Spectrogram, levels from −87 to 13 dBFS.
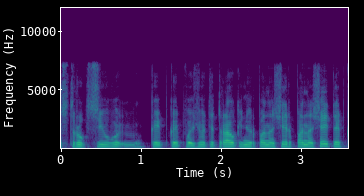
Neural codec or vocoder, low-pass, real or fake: codec, 16 kHz, 8 kbps, FunCodec, trained on Chinese and English, 25 frames a second; 7.2 kHz; fake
